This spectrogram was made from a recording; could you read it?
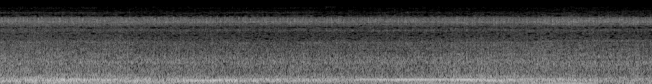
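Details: Daihatsu Zebra carbureted engine after carburetor service: steady, even idle with a smooth low thrum and no misses or knocks; engine settled and running fine.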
